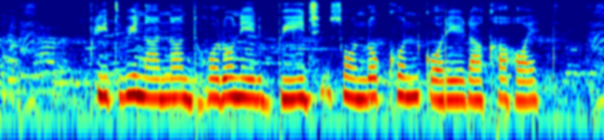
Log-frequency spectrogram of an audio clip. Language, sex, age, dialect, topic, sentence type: Bengali, female, 18-24, Standard Colloquial, agriculture, statement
